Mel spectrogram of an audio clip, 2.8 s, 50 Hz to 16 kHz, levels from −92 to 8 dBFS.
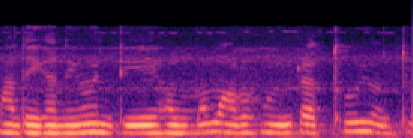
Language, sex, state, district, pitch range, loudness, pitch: Chakma, female, Tripura, Unakoti, 200-215 Hz, -14 LUFS, 205 Hz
